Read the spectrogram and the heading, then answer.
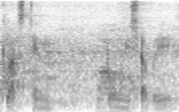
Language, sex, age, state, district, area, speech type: Bodo, male, 45-60, Assam, Chirang, rural, spontaneous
